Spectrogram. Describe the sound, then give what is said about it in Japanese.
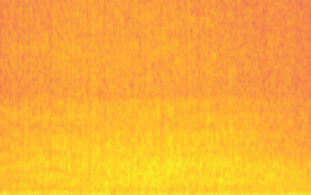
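A stream flows near a shrine, its water rushing in a steady, dense babble that continues evenly without pauses. “最後ほんと川も流れてていいよね”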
